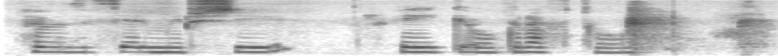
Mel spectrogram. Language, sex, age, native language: Icelandic, female, 20-29, Icelandic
